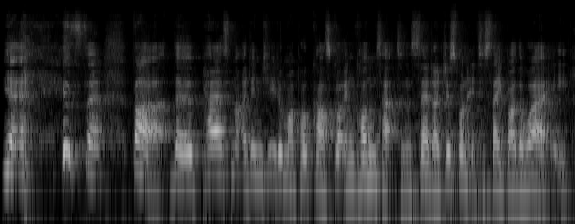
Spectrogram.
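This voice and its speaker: A woman's voice: medium pitch, a little fast, reverberant. A woman with a southern English accent, chatting as a podcast guest, laughing often and animatedly retelling conversations. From southern England. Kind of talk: casual chat.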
